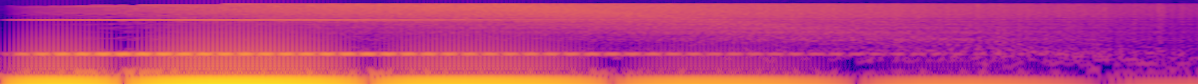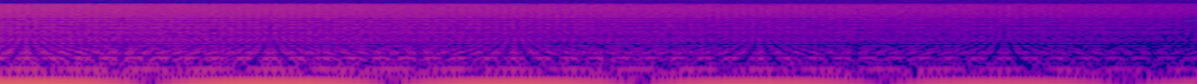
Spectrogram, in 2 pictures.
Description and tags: Not that is was that important after all considering the fact that the patch itself has a grainy character in the higher frequencies... No compressing, equalizing whatsoever involved, the panning is pretty wide tho, with left and right sounding rather different, but in stereo it still feels pretty balanced i think.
